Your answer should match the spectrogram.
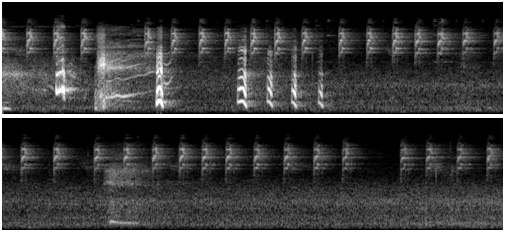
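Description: Loud, repetitive bird calls in a steady rapid series of short high-pitched notes, with a few harsher squawks early on, going on without any talking.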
